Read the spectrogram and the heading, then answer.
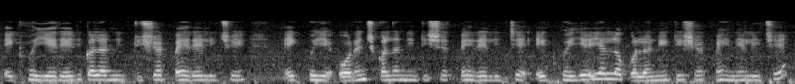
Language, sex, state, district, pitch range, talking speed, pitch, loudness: Gujarati, female, Gujarat, Gandhinagar, 195-215 Hz, 180 wpm, 205 Hz, -16 LUFS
